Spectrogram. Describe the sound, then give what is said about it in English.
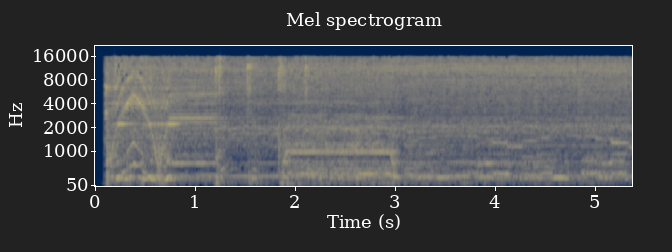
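A 3D printer whirs as it prints handheld plastic microscopes. Warbling, sweeping stepper-motor tones sit over a steady mechanical hum, with a few brief clicks and shifts in the motor pitch. “Now that's the sound of a 3D printer, which Richard is using to make handheld plastic microscopes”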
